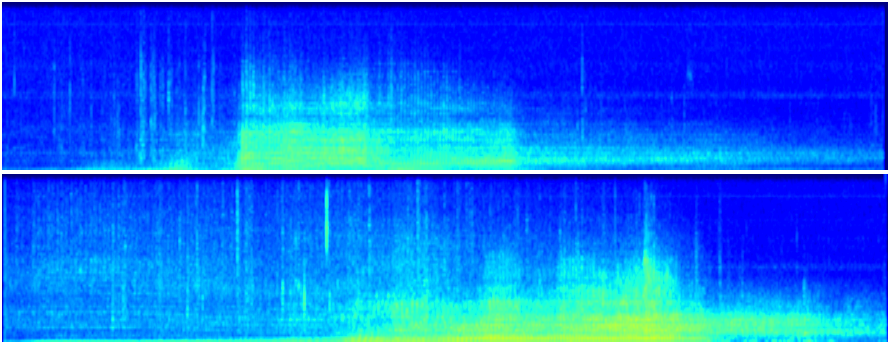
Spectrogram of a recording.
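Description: Car engines accelerating hard past: one rising run of revs from about two to five seconds in, then, after a cut, a loud low rumble followed by a longer rising run that peaks and falls away near the end.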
